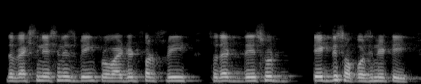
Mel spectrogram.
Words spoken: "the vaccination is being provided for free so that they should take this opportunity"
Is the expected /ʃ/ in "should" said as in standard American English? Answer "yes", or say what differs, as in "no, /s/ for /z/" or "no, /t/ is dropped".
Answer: yes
